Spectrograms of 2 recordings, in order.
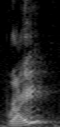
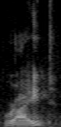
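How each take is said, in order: First: The pitch rises at the end. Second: The pitch falls at the end. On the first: It is a question. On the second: It is a plain statement.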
